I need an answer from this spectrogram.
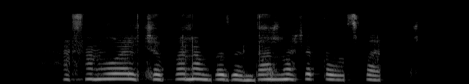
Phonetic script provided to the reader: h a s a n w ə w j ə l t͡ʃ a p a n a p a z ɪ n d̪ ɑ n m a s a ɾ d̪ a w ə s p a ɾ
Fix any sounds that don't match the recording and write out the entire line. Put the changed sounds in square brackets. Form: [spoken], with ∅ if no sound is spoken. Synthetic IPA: h a s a n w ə w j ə l t͡ʃ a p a n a [b] a z ɪ n d̪ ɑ n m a [ʃ] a ɾ [t̪] a w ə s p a ɾ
